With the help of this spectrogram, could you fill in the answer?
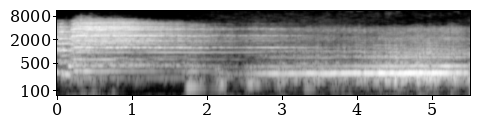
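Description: A loud speedboat engine races steadily, its high, buzzing whine holding strong throughout with a slight dip partway through, continuous, with no voices.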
